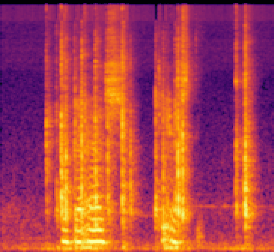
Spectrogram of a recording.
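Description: Typing a command on a computer keyboard, with bursts of quick, close key clicks in several clusters, partly under a low voice speaking.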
